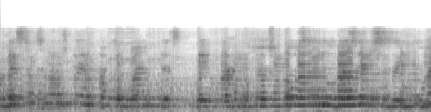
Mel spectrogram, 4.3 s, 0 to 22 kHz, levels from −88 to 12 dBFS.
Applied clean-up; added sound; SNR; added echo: neural separator model SepFormer DNS4.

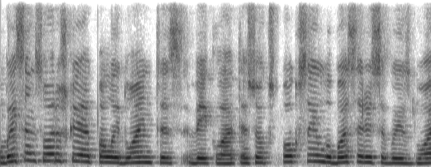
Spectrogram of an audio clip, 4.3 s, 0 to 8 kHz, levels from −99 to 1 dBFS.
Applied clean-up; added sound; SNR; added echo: none; none; none; none.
